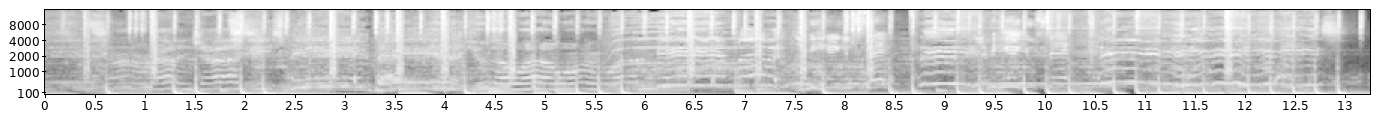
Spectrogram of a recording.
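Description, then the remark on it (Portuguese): A pop song plays loudly and steadily throughout, with a punchy beat, full instrumentation and a melodic vocal line running over the top, no talking over it. “Então, se você ainda não escutou, preste atenção na letra da música, que é incrível.”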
